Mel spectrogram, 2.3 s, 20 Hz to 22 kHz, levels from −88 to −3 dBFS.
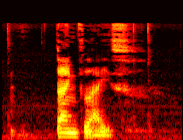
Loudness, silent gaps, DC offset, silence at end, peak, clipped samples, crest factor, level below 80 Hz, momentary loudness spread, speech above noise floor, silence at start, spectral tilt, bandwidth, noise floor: -20 LUFS; none; under 0.1%; 0.4 s; -2 dBFS; under 0.1%; 22 dB; -56 dBFS; 23 LU; 32 dB; 0.15 s; -3.5 dB/octave; 11.5 kHz; -51 dBFS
